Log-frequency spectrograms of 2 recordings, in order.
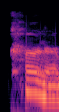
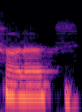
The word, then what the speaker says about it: Koerner: My name is Matt Koerner. My last name is Funky. It's spelled K-O-E-R-N-E-R. Matt Koerner.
